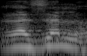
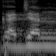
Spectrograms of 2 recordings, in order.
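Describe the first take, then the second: First: The middle consonant is a z sound. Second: The middle consonant is a plain j sound. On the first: The speaker calls it right. "गजल होता" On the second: The speaker calls it wrong. "गजल नहीं होता"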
